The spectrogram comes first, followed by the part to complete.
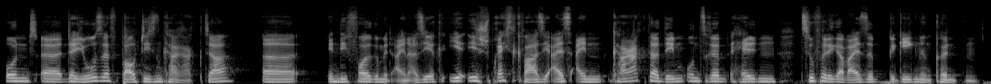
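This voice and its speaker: A man's voice: mid-range voice, normal speed, hardly any pauses, a bit bright. A man hosting a game podcast, making casual, chatty announcements to listeners. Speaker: podcast host and player.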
